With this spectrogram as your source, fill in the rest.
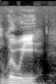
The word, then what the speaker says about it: Louis: common but Jeff assures me that it is pronounced Louis so that's what I'm gonna use here in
